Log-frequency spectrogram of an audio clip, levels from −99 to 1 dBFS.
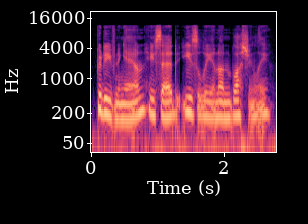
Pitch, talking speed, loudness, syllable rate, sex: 185 Hz, 175 wpm, -18 LUFS, 6.2 syllables/s, female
